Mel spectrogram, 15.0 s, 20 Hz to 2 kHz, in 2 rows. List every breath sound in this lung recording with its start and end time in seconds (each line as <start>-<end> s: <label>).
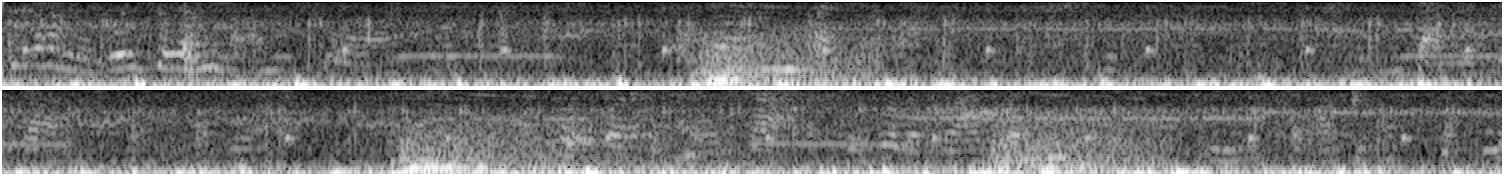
3.44-4.42 s: inhalation
3.58-4.04 s: wheeze
9.48-10.01 s: wheeze
9.48-10.39 s: inhalation
12.43-13.49 s: inhalation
